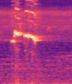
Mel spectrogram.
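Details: Morning song of a sooty-headed bulbul: a short, bright two-part whistled phrase with a quick chirp followed by a falling slur. Faint insect hiss sounds behind it.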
